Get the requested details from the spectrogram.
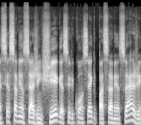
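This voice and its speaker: A man talks at a fairly quick pace in a plain, everyday voice, medium in pitch with ordinary variation. The sound is dry and close with no echo, and the recording is very clean over a silent background. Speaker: radio and TV broadcaster, news presenter. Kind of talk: interview answer.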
